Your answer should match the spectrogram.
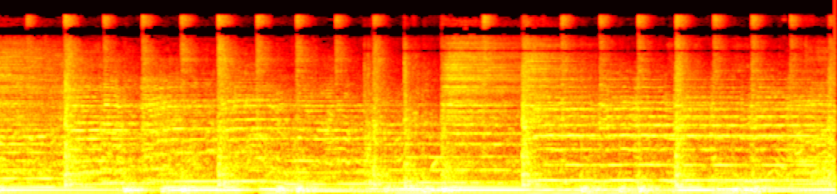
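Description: Live rock band playing an instrumental passage: bass guitar holding low notes, guitar and a drum kit keeping a steady beat with regular cymbal strokes.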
